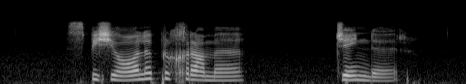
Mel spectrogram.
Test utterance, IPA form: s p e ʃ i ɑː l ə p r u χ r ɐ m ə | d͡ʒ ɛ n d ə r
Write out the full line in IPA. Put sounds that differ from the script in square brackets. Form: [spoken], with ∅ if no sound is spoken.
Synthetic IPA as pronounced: s p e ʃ i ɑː l ə p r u χ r ɐ m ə | d͡ʒ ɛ n d ə r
